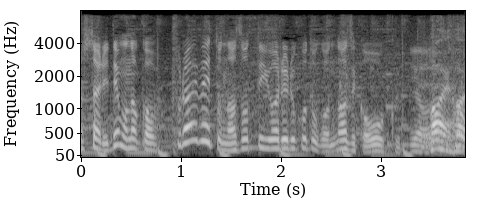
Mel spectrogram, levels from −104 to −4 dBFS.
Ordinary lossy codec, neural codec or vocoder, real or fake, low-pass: MP3, 64 kbps; none; real; 7.2 kHz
